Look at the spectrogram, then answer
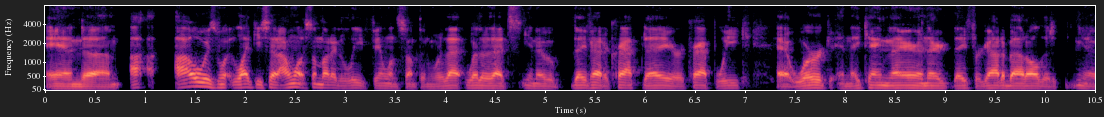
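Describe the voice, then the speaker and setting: Using a very deep, low pitch, a man speaks at a fairly quick pace with hardly any pauses and ordinary pitch variation. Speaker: country singer. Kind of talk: interview. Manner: hesitant with fillers.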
